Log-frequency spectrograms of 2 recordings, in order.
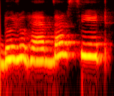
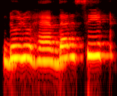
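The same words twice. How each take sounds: First: Very slow repeat of the sentence. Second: Very slow, every word spaced out; slow example sentence. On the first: Teacher repeats the example sentence slowly to the class. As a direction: say it again slowly and clearly. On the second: Teacher reads the example sentence slowly to the class. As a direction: read it out slowly for learners. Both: Shown as a demonstration. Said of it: "example देखिए".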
